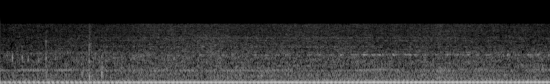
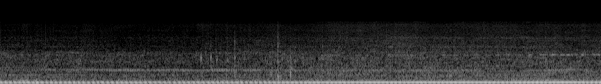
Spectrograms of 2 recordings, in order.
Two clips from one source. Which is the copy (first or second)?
second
